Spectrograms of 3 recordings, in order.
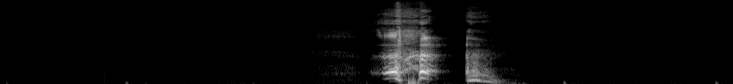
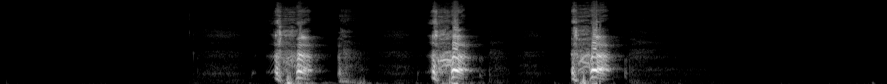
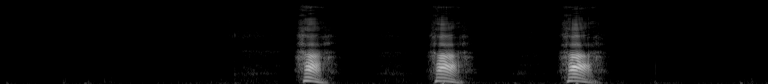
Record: cough_length: 7.3 s
cough_amplitude: 32767
cough_signal_mean_std_ratio: 0.21
three_cough_length: 8.9 s
three_cough_amplitude: 32768
three_cough_signal_mean_std_ratio: 0.23
exhalation_length: 7.7 s
exhalation_amplitude: 16052
exhalation_signal_mean_std_ratio: 0.22
survey_phase: beta (2021-08-13 to 2022-03-07)
age: 65+
gender: Male
wearing_mask: 'No'
symptom_none: true
smoker_status: Ex-smoker
respiratory_condition_asthma: false
respiratory_condition_other: false
recruitment_source: Test and Trace
submission_delay: 3 days
covid_test_result: Positive
covid_test_method: RT-qPCR
covid_ct_value: 13.8
covid_ct_gene: ORF1ab gene
covid_ct_mean: 14.0
covid_viral_load: 25000000 copies/ml
covid_viral_load_category: High viral load (>1M copies/ml)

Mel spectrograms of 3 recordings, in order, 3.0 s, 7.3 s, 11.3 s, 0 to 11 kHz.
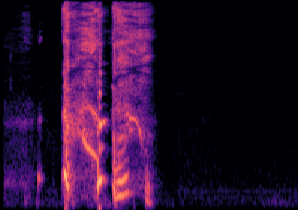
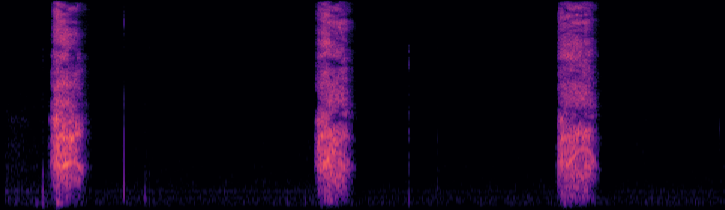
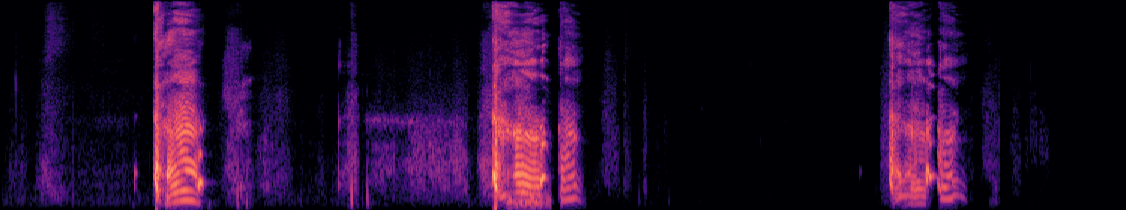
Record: cough_length: 3.0 s
cough_amplitude: 32768
cough_signal_mean_std_ratio: 0.32
exhalation_length: 7.3 s
exhalation_amplitude: 12081
exhalation_signal_mean_std_ratio: 0.28
three_cough_length: 11.3 s
three_cough_amplitude: 32768
three_cough_signal_mean_std_ratio: 0.26
survey_phase: beta (2021-08-13 to 2022-03-07)
age: 45-64
gender: Female
wearing_mask: 'No'
symptom_cough_any: true
symptom_onset: 12 days
smoker_status: Never smoked
respiratory_condition_asthma: true
respiratory_condition_other: false
recruitment_source: REACT
submission_delay: 2 days
covid_test_result: Negative
covid_test_method: RT-qPCR
influenza_a_test_result: Negative
influenza_b_test_result: Negative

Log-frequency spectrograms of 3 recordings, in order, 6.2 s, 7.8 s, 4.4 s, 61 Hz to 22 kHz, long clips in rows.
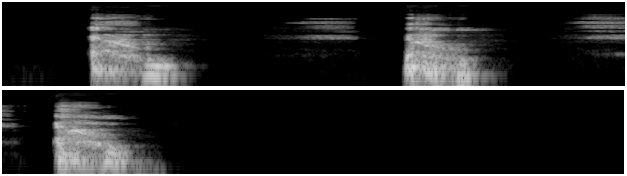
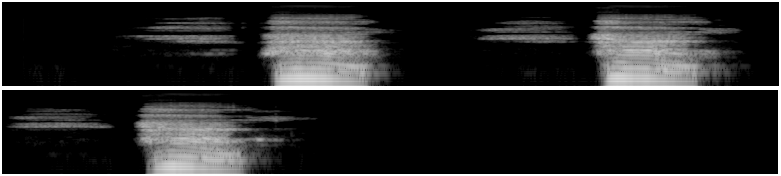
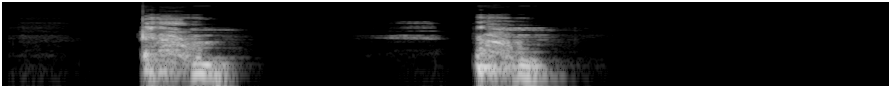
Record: three_cough_length: 6.2 s
three_cough_amplitude: 29154
three_cough_signal_mean_std_ratio: 0.34
exhalation_length: 7.8 s
exhalation_amplitude: 28392
exhalation_signal_mean_std_ratio: 0.38
cough_length: 4.4 s
cough_amplitude: 32768
cough_signal_mean_std_ratio: 0.32
survey_phase: alpha (2021-03-01 to 2021-08-12)
age: 65+
gender: Male
wearing_mask: 'No'
symptom_none: true
symptom_shortness_of_breath: true
smoker_status: Ex-smoker
respiratory_condition_asthma: false
respiratory_condition_other: false
recruitment_source: REACT
submission_delay: 2 days
covid_test_result: Negative
covid_test_method: RT-qPCR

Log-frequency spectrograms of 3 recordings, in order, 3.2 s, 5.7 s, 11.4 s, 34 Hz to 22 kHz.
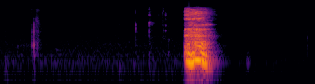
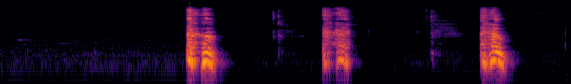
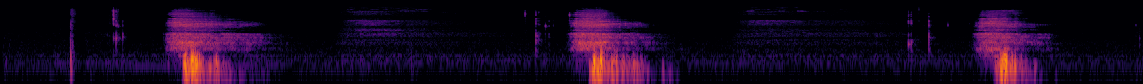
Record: cough_length: 3.2 s
cough_amplitude: 28301
cough_signal_mean_std_ratio: 0.23
three_cough_length: 5.7 s
three_cough_amplitude: 28711
three_cough_signal_mean_std_ratio: 0.25
exhalation_length: 11.4 s
exhalation_amplitude: 16057
exhalation_signal_mean_std_ratio: 0.21
survey_phase: beta (2021-08-13 to 2022-03-07)
age: 18-44
gender: Male
wearing_mask: 'No'
symptom_cough_any: true
symptom_runny_or_blocked_nose: true
symptom_onset: 5 days
smoker_status: Ex-smoker
respiratory_condition_asthma: false
respiratory_condition_other: false
recruitment_source: Test and Trace
submission_delay: 3 days
covid_test_method: RT-qPCR
covid_ct_value: 19.4
covid_ct_gene: ORF1ab gene
covid_ct_mean: 20.5
covid_viral_load: 190000 copies/ml
covid_viral_load_category: Low viral load (10K-1M copies/ml)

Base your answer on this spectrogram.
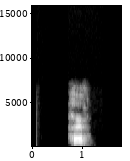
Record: exhalation_length: 1.8 s
exhalation_amplitude: 27695
exhalation_signal_mean_std_ratio: 0.27
survey_phase: beta (2021-08-13 to 2022-03-07)
age: 18-44
gender: Male
wearing_mask: 'No'
symptom_cough_any: true
symptom_sore_throat: true
smoker_status: Never smoked
respiratory_condition_asthma: true
respiratory_condition_other: false
recruitment_source: REACT
submission_delay: 1 day
covid_test_result: Negative
covid_test_method: RT-qPCR
influenza_a_test_result: Negative
influenza_b_test_result: Negative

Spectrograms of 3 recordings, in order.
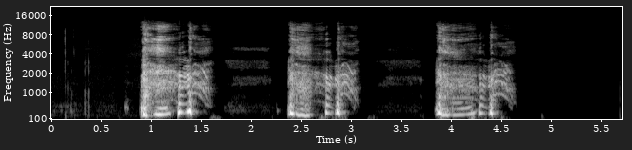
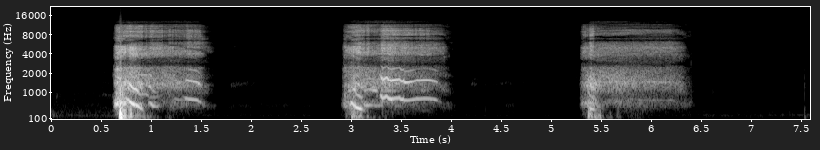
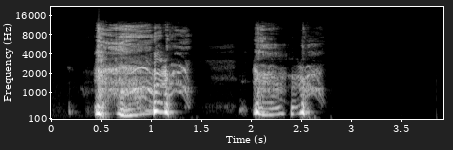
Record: three_cough_length: 5.7 s
three_cough_amplitude: 30464
three_cough_signal_mean_std_ratio: 0.39
exhalation_length: 7.6 s
exhalation_amplitude: 32768
exhalation_signal_mean_std_ratio: 0.36
cough_length: 3.9 s
cough_amplitude: 31926
cough_signal_mean_std_ratio: 0.43
survey_phase: alpha (2021-03-01 to 2021-08-12)
age: 45-64
gender: Male
wearing_mask: 'No'
symptom_shortness_of_breath: true
symptom_change_to_sense_of_smell_or_taste: true
symptom_onset: 4 days
smoker_status: Never smoked
respiratory_condition_asthma: false
respiratory_condition_other: false
recruitment_source: Test and Trace
submission_delay: 2 days
covid_test_result: Positive
covid_test_method: RT-qPCR
covid_ct_value: 17.7
covid_ct_gene: N gene
covid_ct_mean: 17.8
covid_viral_load: 1500000 copies/ml
covid_viral_load_category: High viral load (>1M copies/ml)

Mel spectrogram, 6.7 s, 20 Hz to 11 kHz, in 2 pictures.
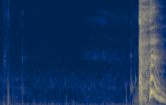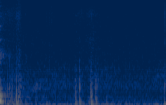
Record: cough_length: 6.7 s
cough_amplitude: 11367
cough_signal_mean_std_ratio: 0.18
survey_phase: alpha (2021-03-01 to 2021-08-12)
age: 45-64
gender: Female
wearing_mask: 'No'
symptom_none: true
smoker_status: Never smoked
respiratory_condition_asthma: false
respiratory_condition_other: false
recruitment_source: REACT
submission_delay: 2 days
covid_test_result: Negative
covid_test_method: RT-qPCR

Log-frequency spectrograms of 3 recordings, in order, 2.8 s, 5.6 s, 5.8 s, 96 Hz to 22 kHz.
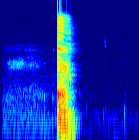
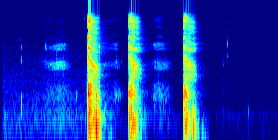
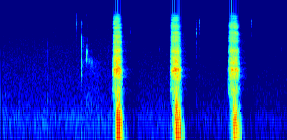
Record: cough_length: 2.8 s
cough_amplitude: 32768
cough_signal_mean_std_ratio: 0.19
three_cough_length: 5.6 s
three_cough_amplitude: 32662
three_cough_signal_mean_std_ratio: 0.22
exhalation_length: 5.8 s
exhalation_amplitude: 26092
exhalation_signal_mean_std_ratio: 0.21
survey_phase: beta (2021-08-13 to 2022-03-07)
age: 18-44
gender: Female
wearing_mask: 'No'
symptom_none: true
smoker_status: Never smoked
respiratory_condition_asthma: false
respiratory_condition_other: false
recruitment_source: REACT
submission_delay: 1 day
covid_test_result: Negative
covid_test_method: RT-qPCR
influenza_a_test_result: Negative
influenza_b_test_result: Negative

